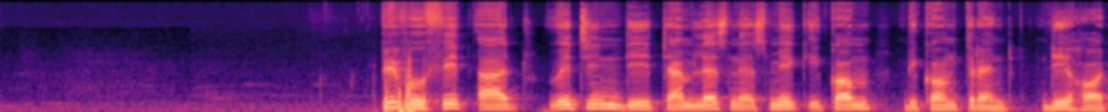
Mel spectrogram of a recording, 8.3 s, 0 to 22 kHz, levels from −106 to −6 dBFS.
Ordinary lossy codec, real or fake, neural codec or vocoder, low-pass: none; real; none; none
